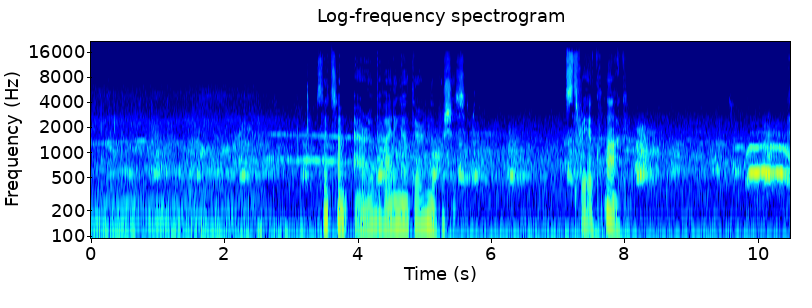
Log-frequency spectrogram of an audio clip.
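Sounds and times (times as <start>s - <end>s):
speech: 3.4s - 5.7s, 7.1s - 8.2s
owl hooting: 9.6s - 10.4s.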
